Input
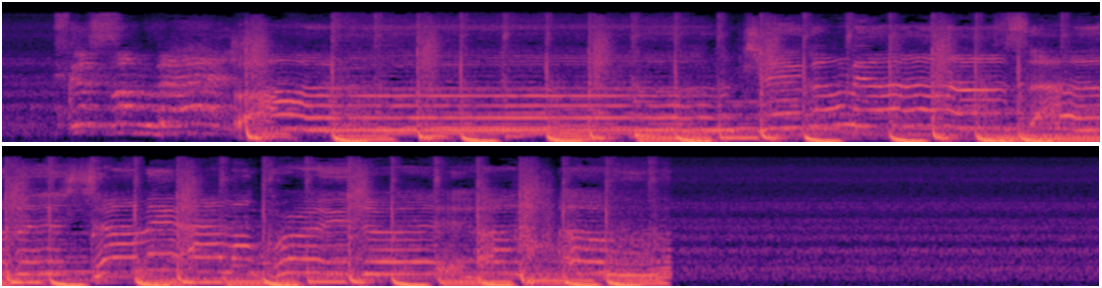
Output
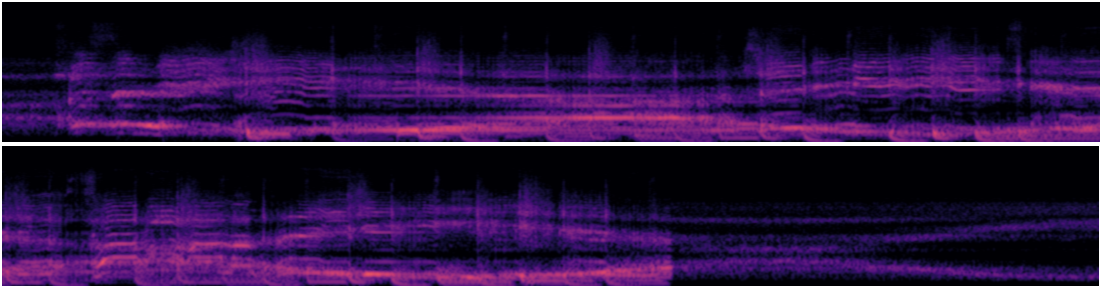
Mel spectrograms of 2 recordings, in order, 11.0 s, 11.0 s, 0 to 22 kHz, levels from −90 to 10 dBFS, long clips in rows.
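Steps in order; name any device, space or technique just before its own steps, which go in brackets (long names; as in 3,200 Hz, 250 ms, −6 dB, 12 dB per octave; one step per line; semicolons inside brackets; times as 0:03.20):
talk box (tube saturation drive 21 dB, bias 0.4; formant filter swept between two vowels a-i 0.32 Hz)
0:01.56–0:01.98: low shelf with overshoot 320 Hz −13.5 dB, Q 3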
